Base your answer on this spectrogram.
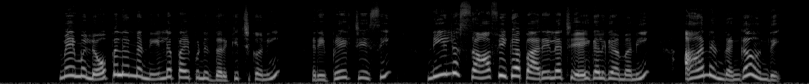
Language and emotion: Telugu, happy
